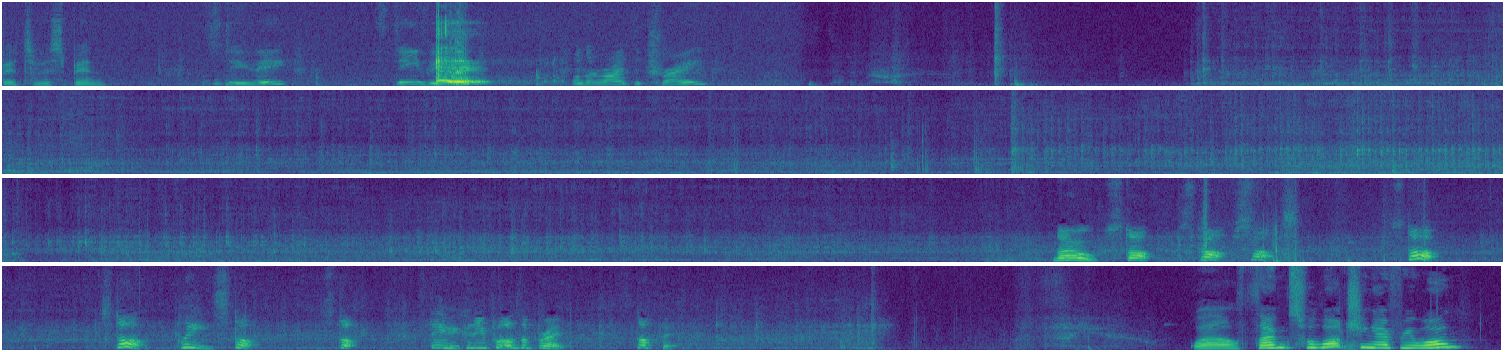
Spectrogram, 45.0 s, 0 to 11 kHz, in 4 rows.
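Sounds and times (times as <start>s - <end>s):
wheels rattling over rails: 8.8s - 40.6s.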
